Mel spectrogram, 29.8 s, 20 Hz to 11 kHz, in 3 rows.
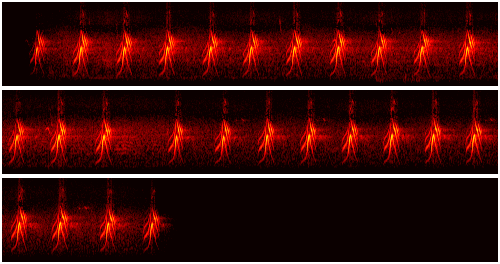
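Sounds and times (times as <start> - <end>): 
male Sand Partridge display call: 0.6 - 12.4, 13.2 - 23.1.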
